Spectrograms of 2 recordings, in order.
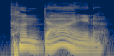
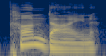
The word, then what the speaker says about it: condign: Okay, next is condign or condign. It is spelled C-O-N-D-I-G-N, condign.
